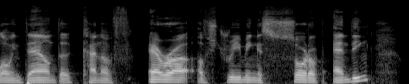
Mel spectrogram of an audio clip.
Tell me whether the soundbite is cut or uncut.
cut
